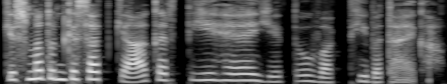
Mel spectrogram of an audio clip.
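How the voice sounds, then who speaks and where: A woman narrating a family story in a calm, even way. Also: on the high side, normal speed, dry recording, studio quality.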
